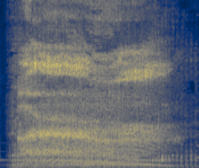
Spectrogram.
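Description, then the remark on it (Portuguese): A person roars in imitation of a tiger, one loud, sustained growling roar lasting nearly two seconds before trailing off, with no other sounds. “Você tem que rugir como um tigre.”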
